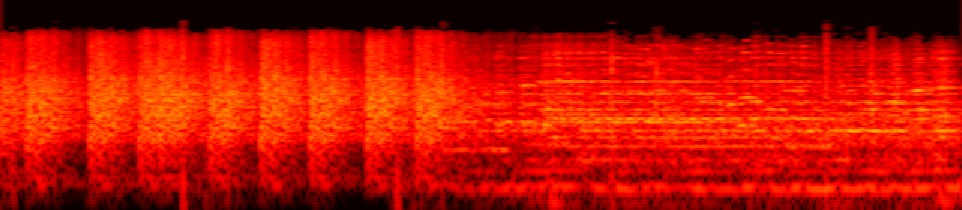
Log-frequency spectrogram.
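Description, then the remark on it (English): A rapid volley of sharp gunshots cracks out in a steady, evenly spaced burst for several seconds, then gives way to loud sustained orchestral music. “Webb Nixon's gunmen were taken completely by surprise when their murder plot was upset suddenly by gunfire they hadn't expected.”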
